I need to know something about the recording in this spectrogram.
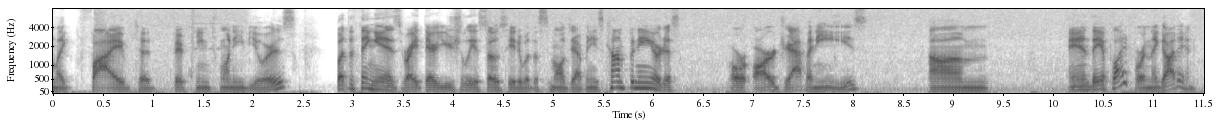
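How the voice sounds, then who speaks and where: A man's voice: on the low side, sharp tone, a little hiss or hum. A man streaming while he plays a game, chatting casually and rambling with plenty of "like" fillers. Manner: rambling, loose talk full of "like" fillers. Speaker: VTuber streamer.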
